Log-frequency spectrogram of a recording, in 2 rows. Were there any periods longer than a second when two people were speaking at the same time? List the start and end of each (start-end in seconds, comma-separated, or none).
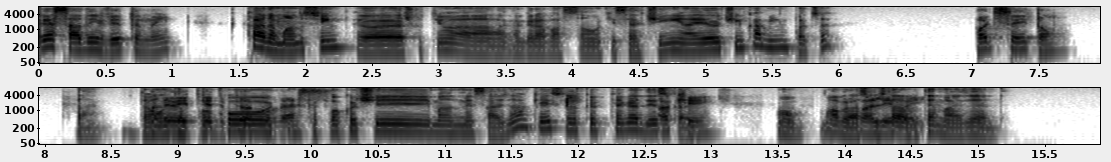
8.8-10.0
